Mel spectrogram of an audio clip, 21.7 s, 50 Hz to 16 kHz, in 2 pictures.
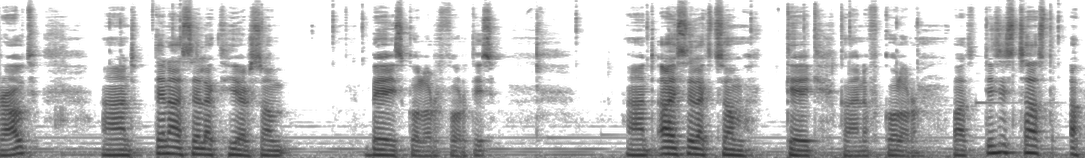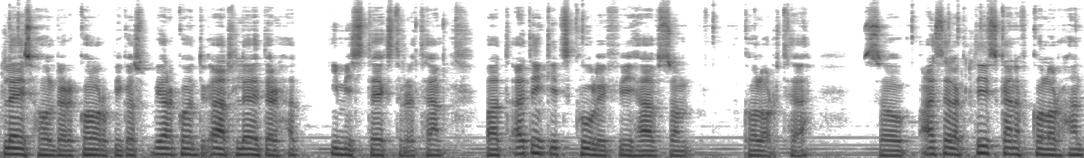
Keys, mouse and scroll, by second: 1.6-3.5 drag, 8.0-9.9 drag, 8.3 ctrl+s, 8.8-11.5 middle drag, 10.4-13.4 drag, 10.8 ctrl+s, 14.9-16.7 middle drag, 16.5-18.3 drag, 20.4 ctrl+s.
